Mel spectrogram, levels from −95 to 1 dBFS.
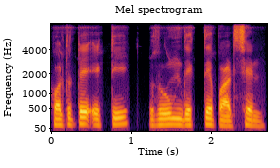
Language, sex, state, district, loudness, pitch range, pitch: Bengali, male, West Bengal, Alipurduar, -16 LUFS, 115-125 Hz, 120 Hz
